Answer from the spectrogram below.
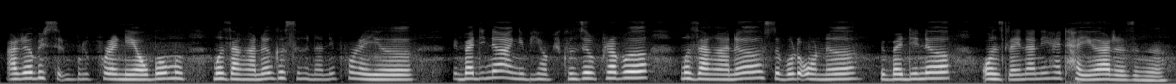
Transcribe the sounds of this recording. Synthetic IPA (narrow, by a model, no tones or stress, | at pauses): aɾɯbisbpʰɔɾajniawbɯmmɯzaŋanɯɡɯsɯɦɯnanipʰɔɾajɯ | bibajdinɯaŋibijawpʰi̥kʰunzibpʰɾabɯ | mɯzaŋanɯzɯbɯɾɔnɯ | bibajdinɯ | ɔnslajnaniɦajtʰajɯaɾɯzɯŋɯ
